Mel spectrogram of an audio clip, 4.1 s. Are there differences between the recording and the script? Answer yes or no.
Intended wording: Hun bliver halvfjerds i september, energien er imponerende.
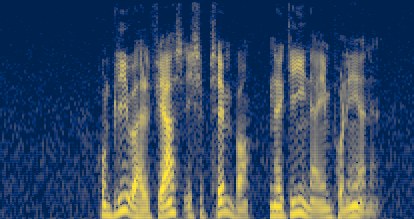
no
